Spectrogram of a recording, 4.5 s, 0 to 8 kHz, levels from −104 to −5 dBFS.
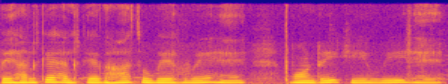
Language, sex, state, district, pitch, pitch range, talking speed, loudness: Hindi, female, Jharkhand, Ranchi, 175 Hz, 170-180 Hz, 145 wpm, -13 LUFS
